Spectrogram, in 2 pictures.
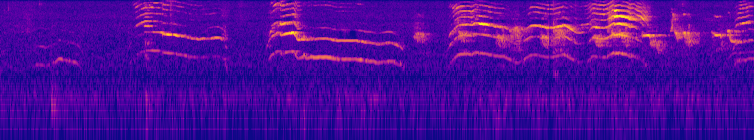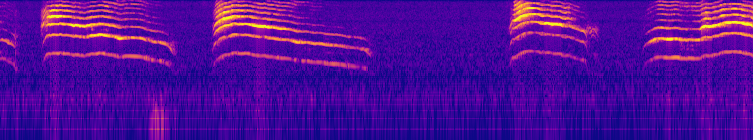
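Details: Persian cat with four newborn kittens, kept indoors; a run of high, clear mews, each arching up and then sliding down. They come in quick bursts with short pauses, about ten calls across fifteen seconds, over a faint low background hum.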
